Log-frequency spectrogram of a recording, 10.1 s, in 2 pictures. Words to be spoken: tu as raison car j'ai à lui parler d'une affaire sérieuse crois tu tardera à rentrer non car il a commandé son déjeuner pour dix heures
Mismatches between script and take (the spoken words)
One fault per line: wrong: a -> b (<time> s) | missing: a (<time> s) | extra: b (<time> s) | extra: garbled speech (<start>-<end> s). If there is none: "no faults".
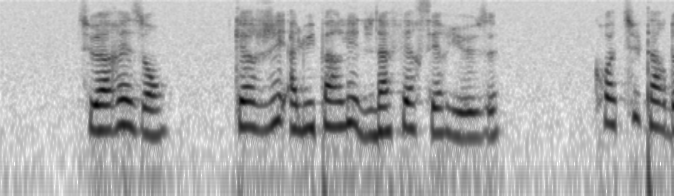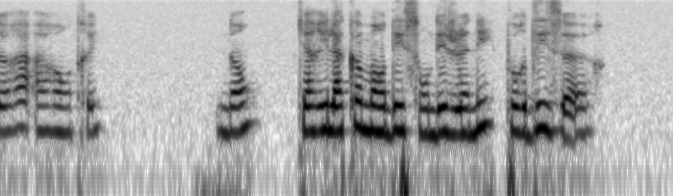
no faults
